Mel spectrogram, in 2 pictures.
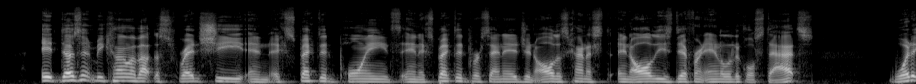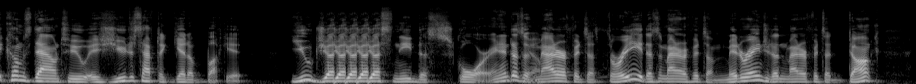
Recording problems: audio stuttering; at 12 s

